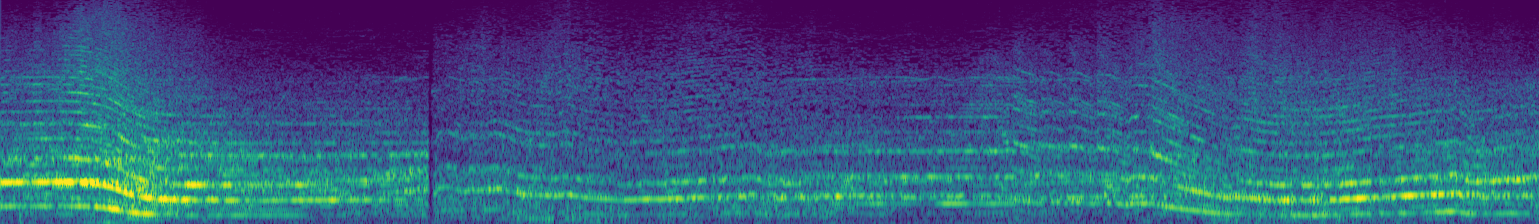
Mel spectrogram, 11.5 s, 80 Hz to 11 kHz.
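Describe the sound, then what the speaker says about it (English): An Alfa Romeo Formula 1 car engine in F1 2021 screams at high revs on a flying lap of the Russia circuit, steady and loud with pitch dips at gear shifts and braking before climbing again. "started a flying lap now in the Alfa Romeo"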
